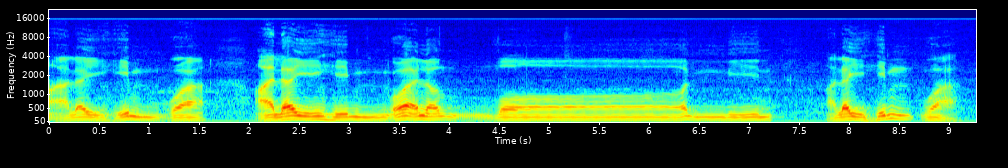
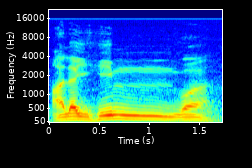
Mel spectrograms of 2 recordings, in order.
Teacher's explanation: hanya sekedar menampakkan mim mati saja mim sukun saja tidak ada embel-embel ditahan suara seperti alaihim wa alaihim wadin alaihim wa jangan alaihim gu itu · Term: izhar syafawi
